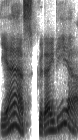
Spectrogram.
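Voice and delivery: voice rising with interest and enthusiasm. Speaker contrasts two readings for listeners: rising interested tone. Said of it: "Which one sounds more interested?".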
